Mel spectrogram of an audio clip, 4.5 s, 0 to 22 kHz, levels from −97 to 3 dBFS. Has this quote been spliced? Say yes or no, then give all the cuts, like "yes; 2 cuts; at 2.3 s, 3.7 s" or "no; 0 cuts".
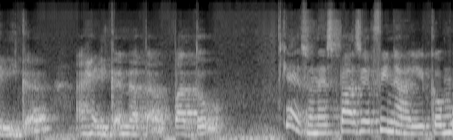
yes; 1 cut; at 2.8 s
